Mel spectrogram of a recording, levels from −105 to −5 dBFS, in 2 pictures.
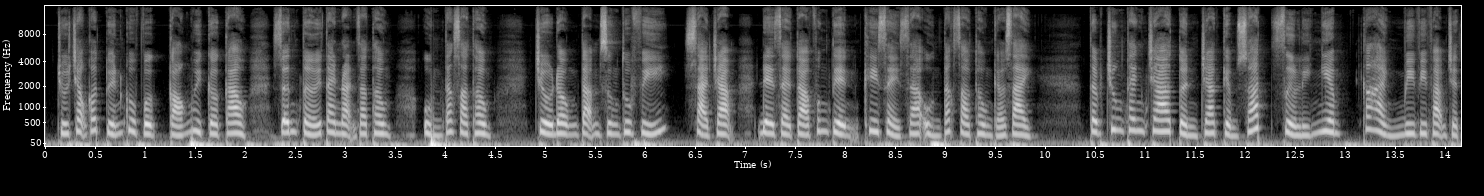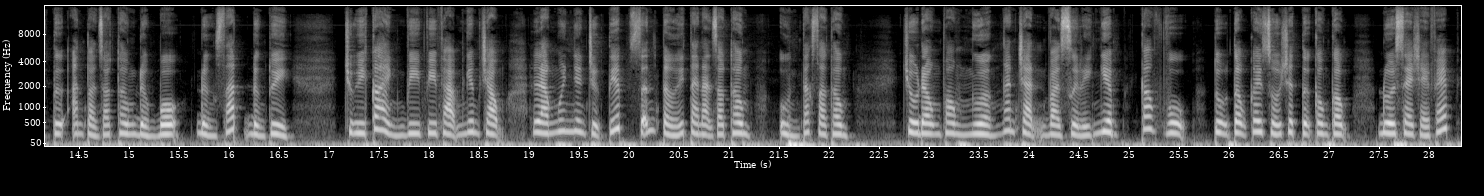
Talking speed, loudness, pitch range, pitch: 250 wpm, -29 LUFS, 225-265 Hz, 235 Hz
